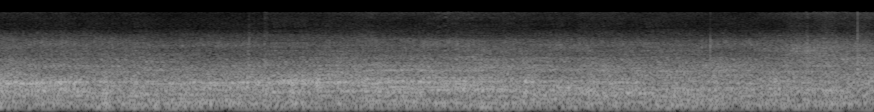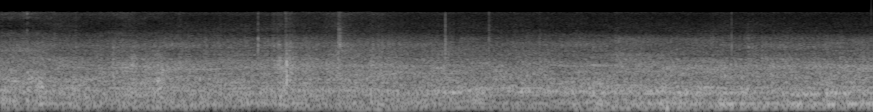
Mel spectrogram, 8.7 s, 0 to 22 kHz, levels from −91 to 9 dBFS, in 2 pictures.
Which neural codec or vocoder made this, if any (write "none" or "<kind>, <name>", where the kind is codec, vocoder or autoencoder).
codec, SNAC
